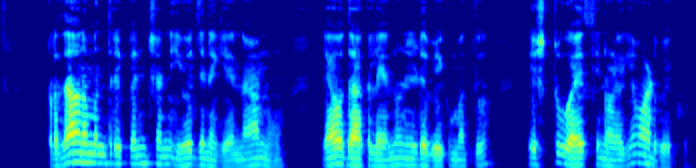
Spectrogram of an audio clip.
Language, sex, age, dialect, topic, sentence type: Kannada, male, 25-30, Coastal/Dakshin, banking, question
